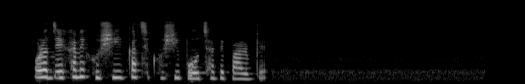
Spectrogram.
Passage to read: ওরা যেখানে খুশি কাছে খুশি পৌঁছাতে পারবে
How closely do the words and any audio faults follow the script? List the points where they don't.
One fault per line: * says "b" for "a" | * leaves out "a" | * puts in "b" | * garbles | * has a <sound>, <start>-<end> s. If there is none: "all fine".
all fine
